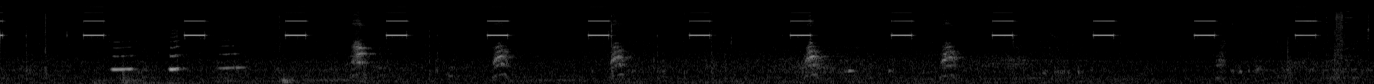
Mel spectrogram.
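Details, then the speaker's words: Coronado motorhome refrigerator with replacement control board, on propane: igniter working but no flame, sharp high beeps about once a second signal the "no FL" no-flame fault; dog barking behind. "But when it beeps, it says there's a problem. It says no FL."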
